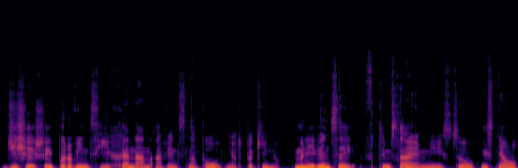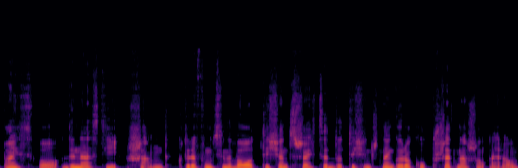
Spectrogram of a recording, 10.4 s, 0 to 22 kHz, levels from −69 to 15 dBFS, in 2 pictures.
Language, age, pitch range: Polish, 30-49, 90-115 Hz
